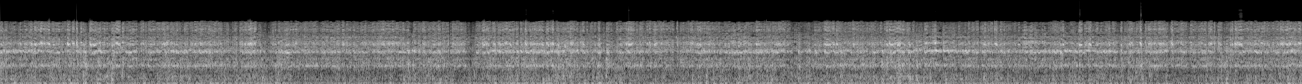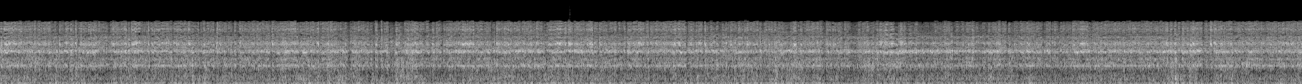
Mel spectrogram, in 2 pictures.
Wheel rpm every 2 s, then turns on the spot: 230, 230, 230, 230, 240, 230, 240, 240, 230, 230, 240, 230, 230.
none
